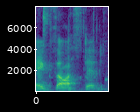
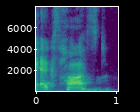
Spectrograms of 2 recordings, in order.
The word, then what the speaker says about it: exhaust: tired in both cases you don't pronounce the h you don't say x host X host and do that extra breath exhaust it's just exhaust the H disappears V mint behemoth is like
